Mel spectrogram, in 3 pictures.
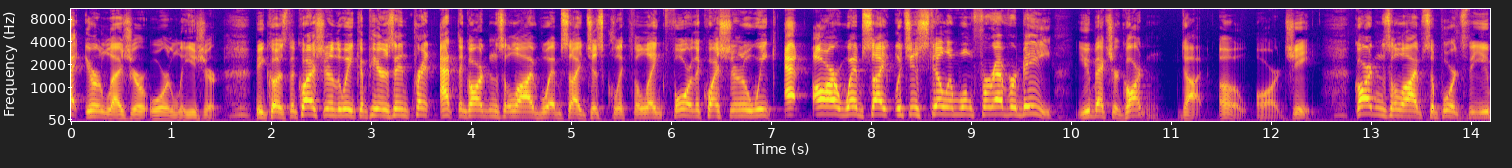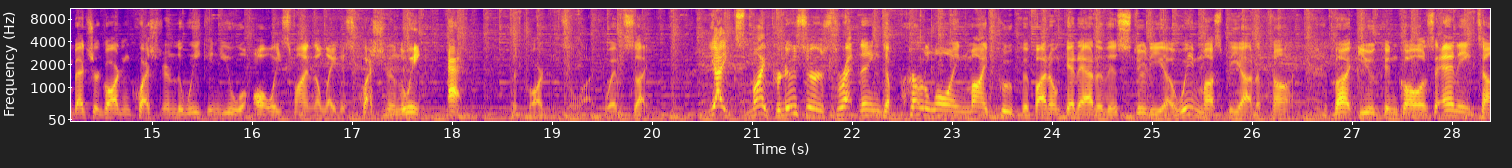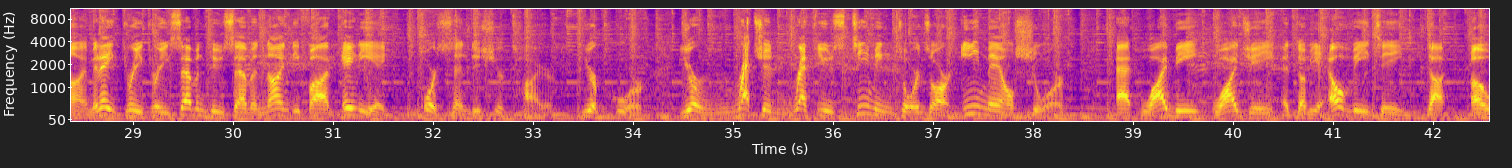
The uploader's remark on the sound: Its a fabulous phone call questions show!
